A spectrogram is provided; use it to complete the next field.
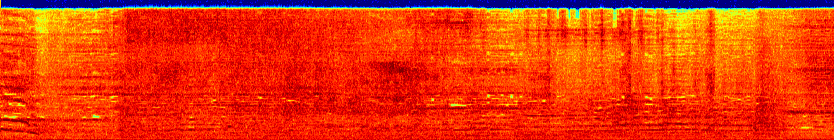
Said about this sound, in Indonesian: Sampai ada teriakan kencang di dekatku.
